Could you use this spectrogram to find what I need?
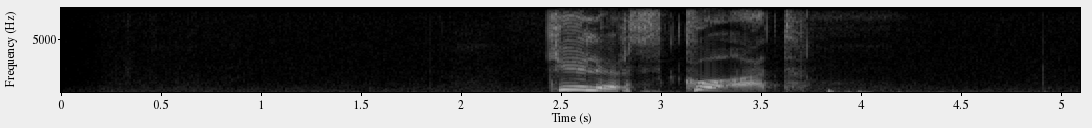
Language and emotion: Russian, angry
